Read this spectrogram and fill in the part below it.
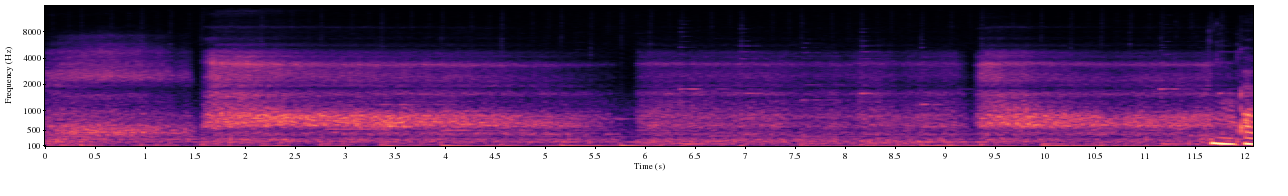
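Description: Slow, deep breaths during a yoga session: three long airy inhales or exhales of several seconds each, separated by brief pauses, close and fairly loud with no speech.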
